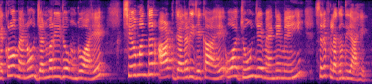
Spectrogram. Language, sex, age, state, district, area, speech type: Sindhi, female, 45-60, Maharashtra, Thane, urban, spontaneous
